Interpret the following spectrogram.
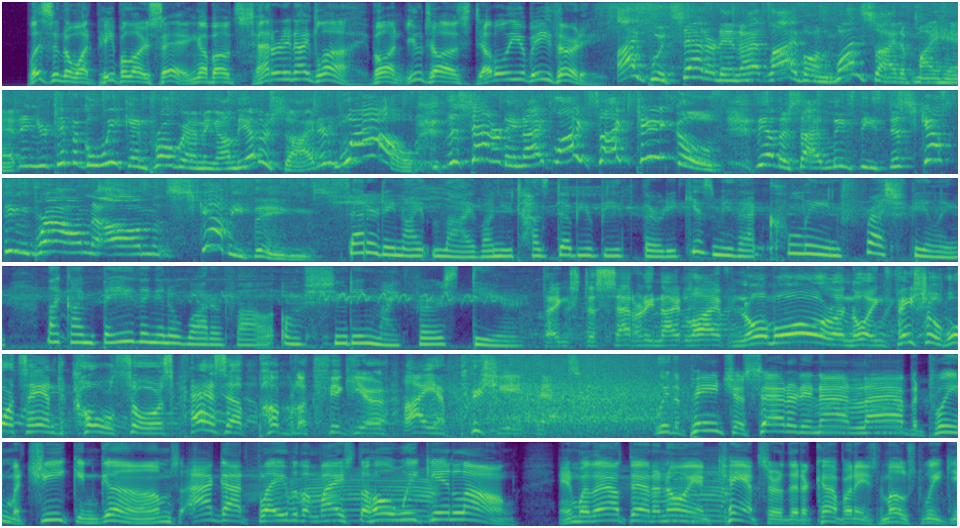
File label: voice-over; saturday night live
